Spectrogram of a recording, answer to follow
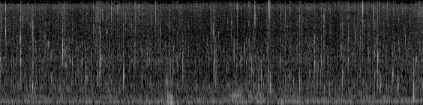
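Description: Melting glacial ice floes popping and crackling in irregular, scattered clicks as locked-up air escapes from the ice. A low steady hum runs underneath, with one dull thump about three and a half seconds in.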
